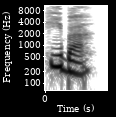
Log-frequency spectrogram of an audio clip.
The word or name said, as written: hiba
